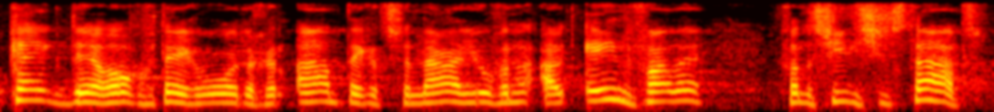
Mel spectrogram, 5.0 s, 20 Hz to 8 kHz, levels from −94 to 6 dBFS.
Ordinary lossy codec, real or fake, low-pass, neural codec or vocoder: none; fake; 7.2 kHz; vocoder, 22.05 kHz, 80 mel bands, HiFi-GAN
